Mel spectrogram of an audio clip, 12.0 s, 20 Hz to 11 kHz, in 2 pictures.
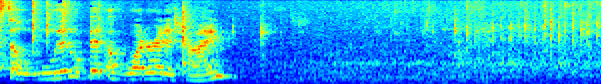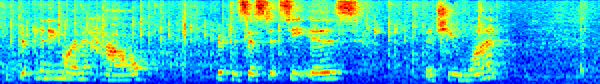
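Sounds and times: wire whisk clicking on bowl: 5.2s - 10.9s.

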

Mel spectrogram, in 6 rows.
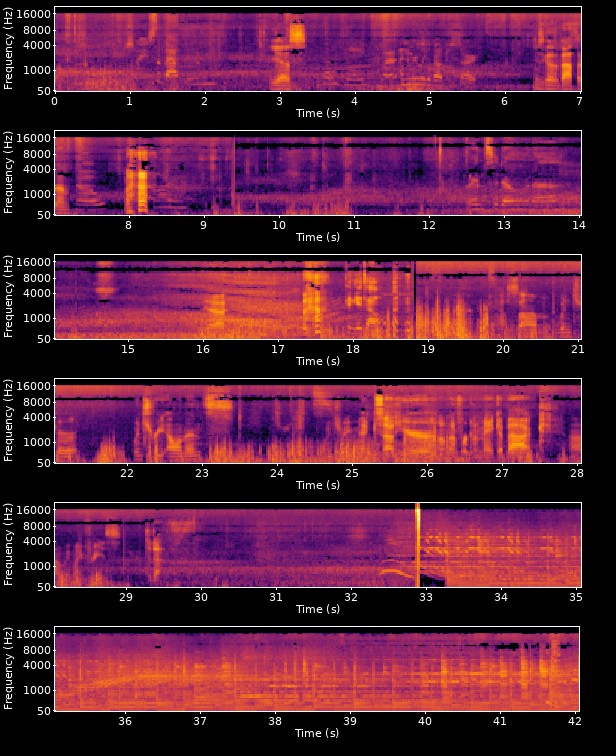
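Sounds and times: vehicle passing on road: 0.0s - 20.2s, 28.1s - 42.0s
wind on microphone: 0.0s - 33.0s.

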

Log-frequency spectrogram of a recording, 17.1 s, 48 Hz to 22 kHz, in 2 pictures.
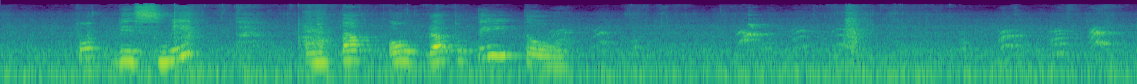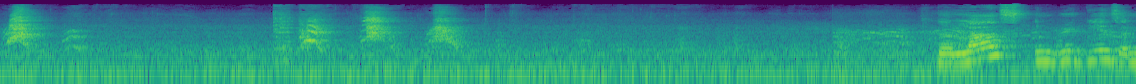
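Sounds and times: puppies whining yips: 4.2s - 9.3s, 10.6s - 12.1s, 14.8s - 17.0s.

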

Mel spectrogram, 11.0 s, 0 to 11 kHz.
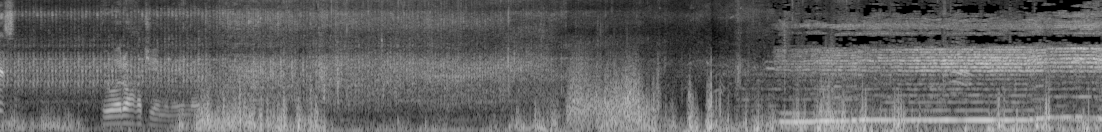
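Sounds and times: wind rumble: 0.0s - 1.0s, 1.8s - 11.0s
small car engine running: 0.0s - 11.0s
background music held note: 7.7s - 11.0s.

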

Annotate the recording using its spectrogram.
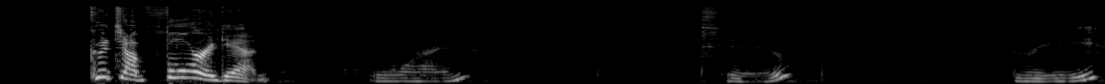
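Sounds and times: wax crayon scratching on paper: 8.1s - 10.4s.

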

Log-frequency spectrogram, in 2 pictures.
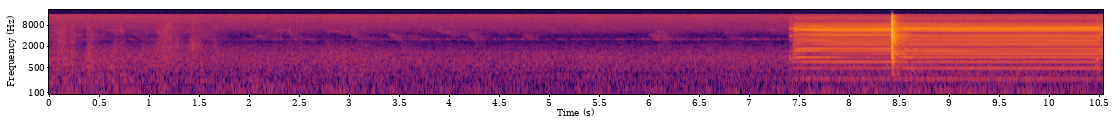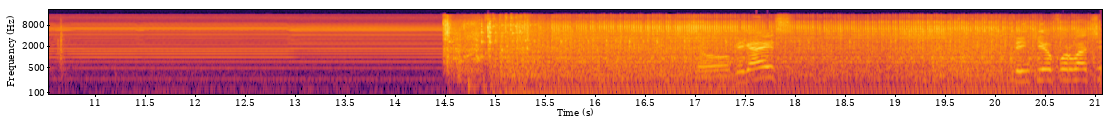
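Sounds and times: warning buzzer tone: 7.4s - 15.2s
short clicks: 8.4s - 8.8s
diesel engine cranking and running: 8.4s - 21.0s.

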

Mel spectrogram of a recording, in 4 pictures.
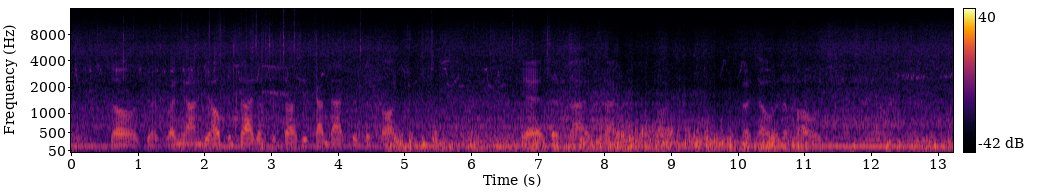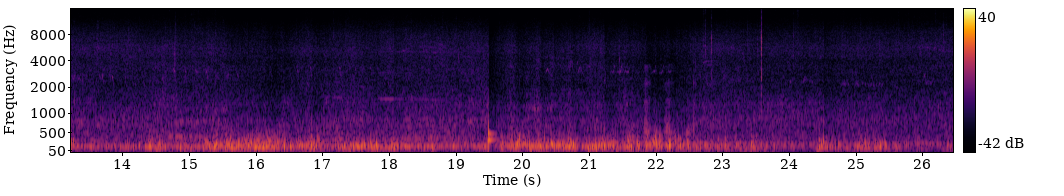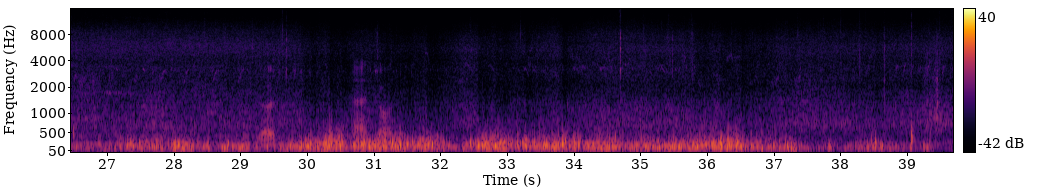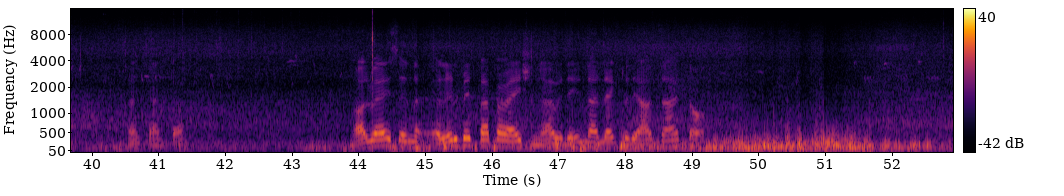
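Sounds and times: wind buffeting microphone: 0.0s - 52.9s.

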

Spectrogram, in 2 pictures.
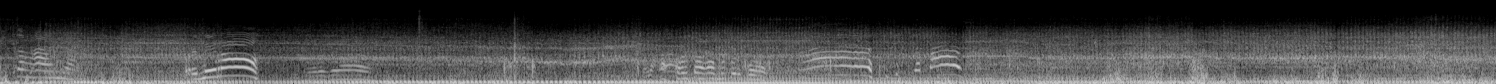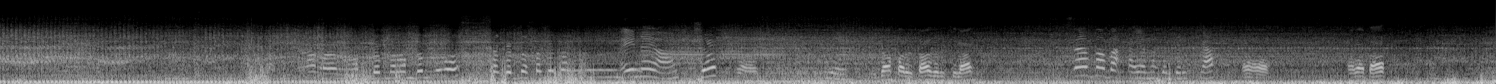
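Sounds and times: motorcycle engine under load: 0.0s - 20.6s
wind rushing on microphone: 10.2s - 15.3s, 17.0s - 22.2s, 28.4s - 29.9s.

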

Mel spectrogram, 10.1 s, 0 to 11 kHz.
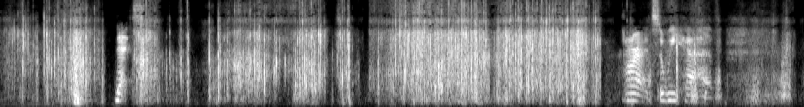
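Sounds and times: plastic crinkling: 0.0s - 10.0s.

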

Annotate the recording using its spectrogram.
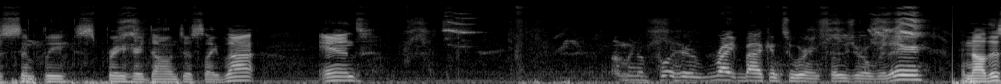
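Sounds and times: bird chirping: 4.0s - 9.6s.

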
